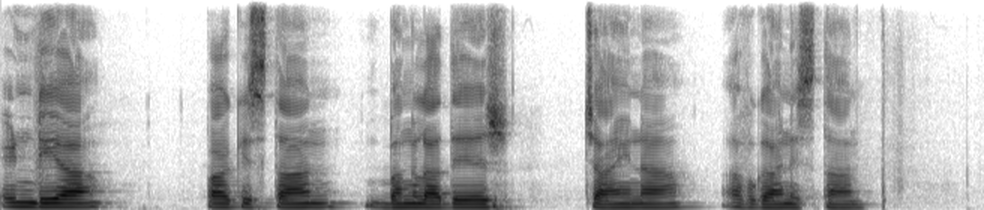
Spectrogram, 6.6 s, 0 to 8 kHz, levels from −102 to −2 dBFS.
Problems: none marked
